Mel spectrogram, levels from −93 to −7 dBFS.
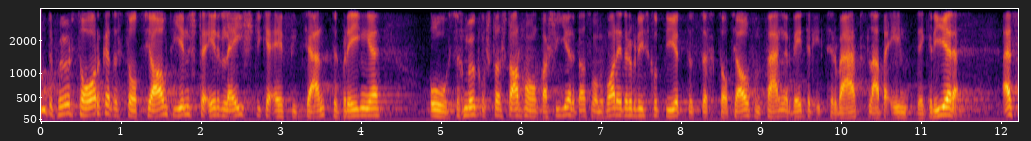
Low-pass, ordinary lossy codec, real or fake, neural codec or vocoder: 3.6 kHz; none; fake; codec, 44.1 kHz, 7.8 kbps, Pupu-Codec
